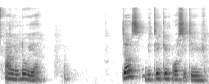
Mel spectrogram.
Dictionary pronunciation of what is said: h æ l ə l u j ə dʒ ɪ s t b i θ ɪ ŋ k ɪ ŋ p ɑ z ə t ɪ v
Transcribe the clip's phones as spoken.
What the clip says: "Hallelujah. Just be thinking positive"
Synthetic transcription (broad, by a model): h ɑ l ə l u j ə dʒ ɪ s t b i t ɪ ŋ k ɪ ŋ p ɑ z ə t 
